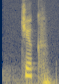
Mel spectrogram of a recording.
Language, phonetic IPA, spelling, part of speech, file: Russian, [t͡ɕek], чек, noun, Ru-чек.ogg
- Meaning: 1. cheque, check 2. receipt, bill 3. contraction of челове́к (čelovék)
